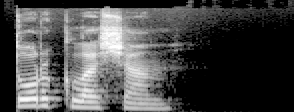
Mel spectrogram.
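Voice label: "торкласян", Komi, female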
